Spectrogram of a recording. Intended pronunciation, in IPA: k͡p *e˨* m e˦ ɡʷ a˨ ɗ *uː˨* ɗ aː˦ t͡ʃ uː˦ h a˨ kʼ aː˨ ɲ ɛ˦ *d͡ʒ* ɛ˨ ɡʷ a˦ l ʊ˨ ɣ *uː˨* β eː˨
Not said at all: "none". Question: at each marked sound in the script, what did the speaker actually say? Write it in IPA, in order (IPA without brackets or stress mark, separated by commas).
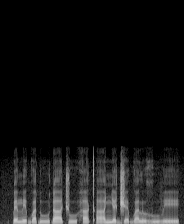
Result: ɛ˨, uː˨˦, d͡ʒ, uː˨˦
